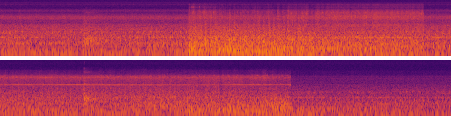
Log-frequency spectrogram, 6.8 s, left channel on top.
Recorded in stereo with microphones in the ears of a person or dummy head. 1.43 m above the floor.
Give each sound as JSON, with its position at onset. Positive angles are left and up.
{"t": 1.2, "sound": "a whoosh", "side_deg": -25, "distance_m": 2.0}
